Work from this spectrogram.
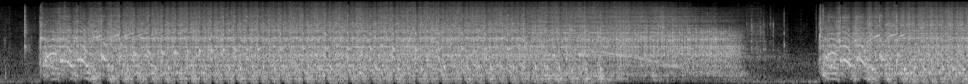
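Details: Bobcat 763 skid steer diesel, sat about a year after running out of fuel, suspected water and rust in fuel system, fitting leaking: steady fast cranking that never fires; long cranking, no start.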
